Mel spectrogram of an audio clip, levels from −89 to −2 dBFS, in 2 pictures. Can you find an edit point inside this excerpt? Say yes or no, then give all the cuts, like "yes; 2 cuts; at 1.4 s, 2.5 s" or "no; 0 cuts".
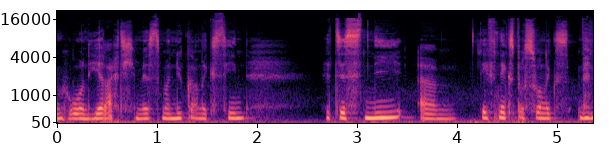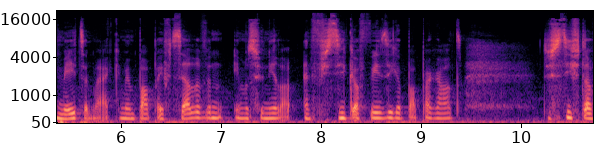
no; 0 cuts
